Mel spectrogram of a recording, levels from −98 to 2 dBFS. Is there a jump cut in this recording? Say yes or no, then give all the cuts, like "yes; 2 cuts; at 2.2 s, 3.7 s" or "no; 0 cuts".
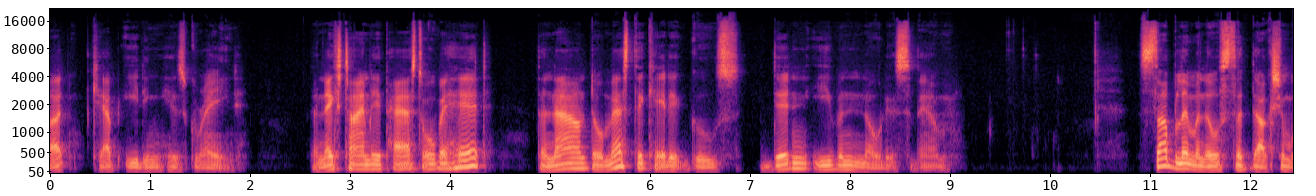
no; 0 cuts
